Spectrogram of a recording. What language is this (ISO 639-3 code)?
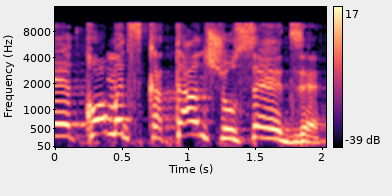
heb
